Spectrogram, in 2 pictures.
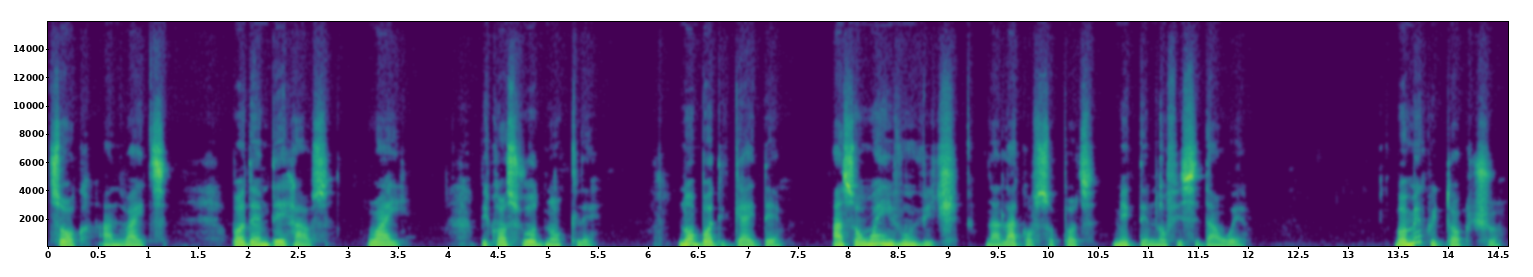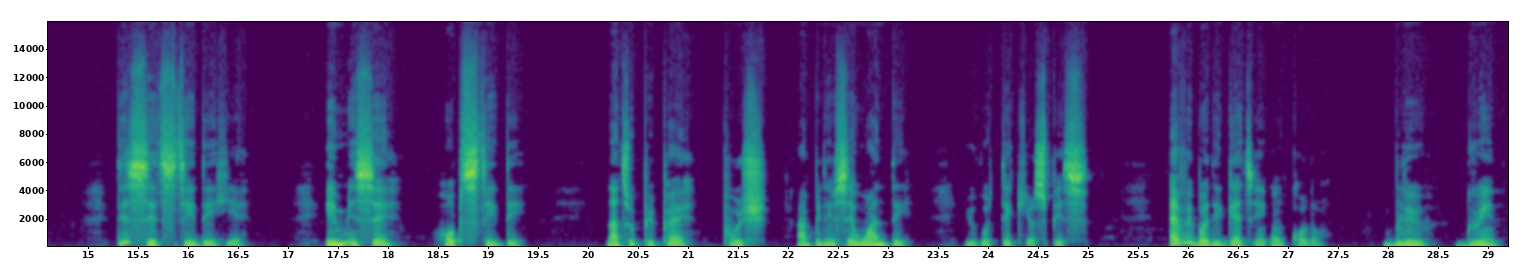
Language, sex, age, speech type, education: Nigerian Pidgin, female, 30-45, spontaneous, tertiary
